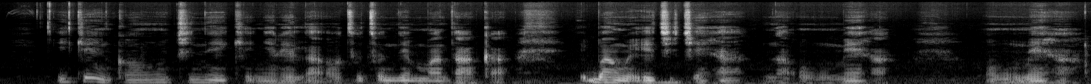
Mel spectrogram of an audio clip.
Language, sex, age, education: Igbo, male, 30-45, tertiary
